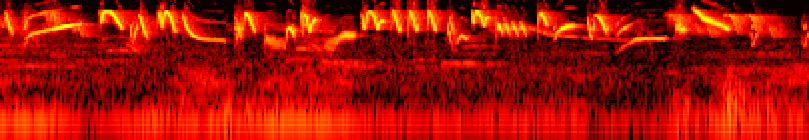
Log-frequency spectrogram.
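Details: Yellow-fronted canary in vigorous rolling song, kept as a training recording for other birds: a lively jumble of high chirps, buzzy rattles and long descending and rising whistled glides, nearly free of other sound.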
